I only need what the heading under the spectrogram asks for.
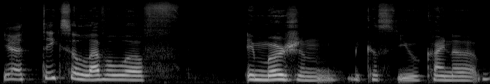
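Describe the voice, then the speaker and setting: A woman's voice: medium pitch, fairly even intonation, measured pace, vocal fry, darkish tone. A woman talking casually as a podcast co-host in a conversational discussion.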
